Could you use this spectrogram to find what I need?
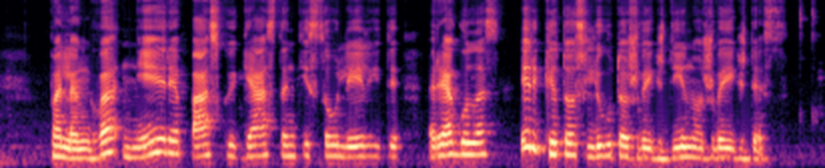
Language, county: Lithuanian, Tauragė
